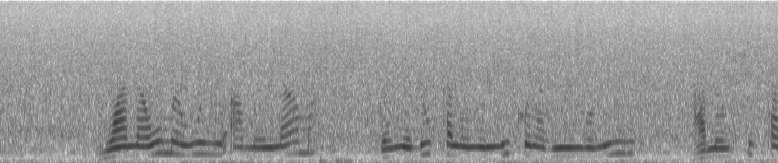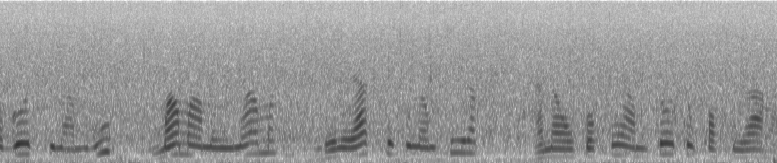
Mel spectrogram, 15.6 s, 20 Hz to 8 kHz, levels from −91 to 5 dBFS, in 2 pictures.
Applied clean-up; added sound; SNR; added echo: none; Stream; 8 dB; none.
